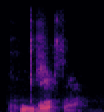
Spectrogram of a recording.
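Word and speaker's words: Xhosa: I don't want to butcher the name of the language, but say it again. – Kosa.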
